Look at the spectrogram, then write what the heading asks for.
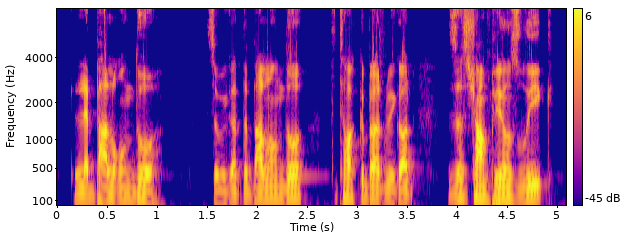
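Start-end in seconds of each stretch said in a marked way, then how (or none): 0.2-1.1 French accent, slower. Listing topics to talk about, the speaker says the award name in a french accent. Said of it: "I don't know why I'm saying Ballon d'Or like that".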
